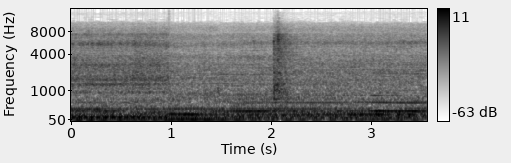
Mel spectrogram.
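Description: A skid steer loader's engine revs up as it drives.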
